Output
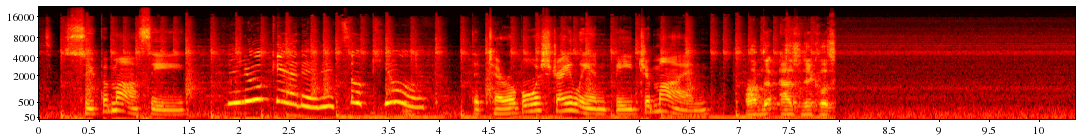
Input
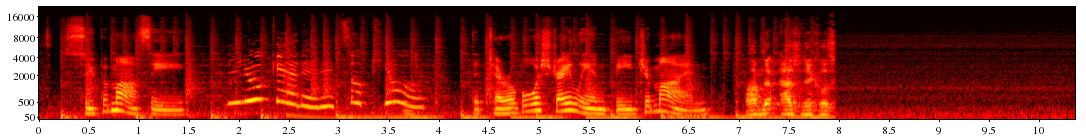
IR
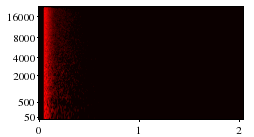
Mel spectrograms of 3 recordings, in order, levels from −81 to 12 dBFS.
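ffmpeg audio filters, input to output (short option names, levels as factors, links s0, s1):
-filter_complex "[0:a]equalizer=f=4900:w=4.1:g=14,acrossover=split=360|3600[s0][s1][s2];[s0]acompressor=threshold=0.0112:ratio=5[s3];[s1]alimiter=limit=0.126:level=0:latency=1:release=137[s4];[s2]highshelf=f=6600:g=5[s5];[s3][s4][s5]amix=inputs=3:normalize=0,aeval=exprs='0.355*(cos(1*acos(clip(val(0)/0.355,-1,1)))-cos(1*PI/2))+0.0282*(cos(2*acos(clip(val(0)/0.355,-1,1)))-cos(2*PI/2))+0.0224*(cos(4*acos(clip(val(0)/0.355,-1,1)))-cos(4*PI/2))+0.00355*(cos(8*acos(clip(val(0)/0.355,-1,1)))-cos(8*PI/2))':c=same,volume=2.66"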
